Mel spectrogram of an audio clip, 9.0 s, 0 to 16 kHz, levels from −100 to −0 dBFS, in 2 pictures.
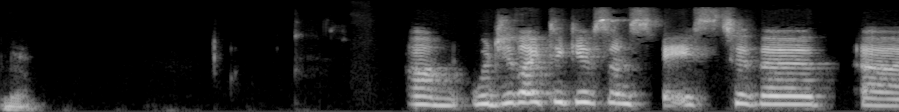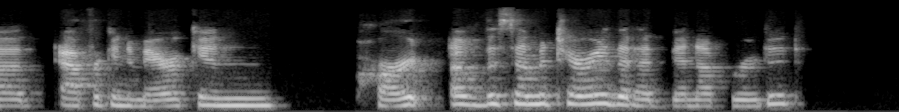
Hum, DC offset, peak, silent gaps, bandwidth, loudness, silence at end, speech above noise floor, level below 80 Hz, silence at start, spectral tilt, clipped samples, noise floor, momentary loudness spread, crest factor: none; under 0.1%; -6 dBFS; none; 12.5 kHz; -24 LUFS; 0.5 s; 56 dB; -66 dBFS; 0 s; -2.5 dB/octave; under 0.1%; -81 dBFS; 10 LU; 20 dB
